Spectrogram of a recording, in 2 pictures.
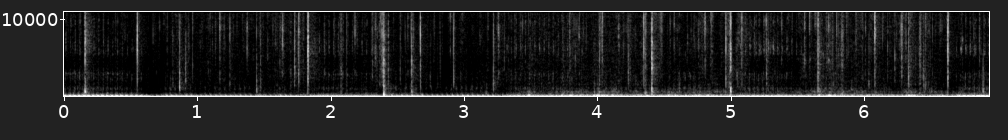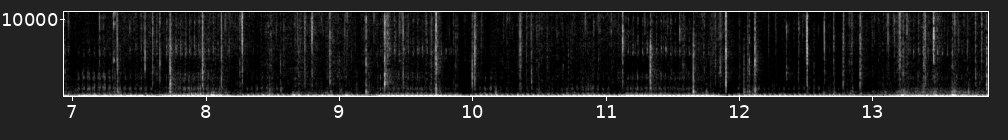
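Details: Soft, sustained low purring from a domestic cat near a fireplace, steady and unbroken, overlaid with dense irregular crackles and snaps from the fire.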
